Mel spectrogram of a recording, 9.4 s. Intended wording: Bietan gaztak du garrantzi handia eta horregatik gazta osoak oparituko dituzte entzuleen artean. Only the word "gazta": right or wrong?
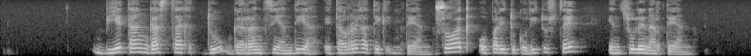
wrong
